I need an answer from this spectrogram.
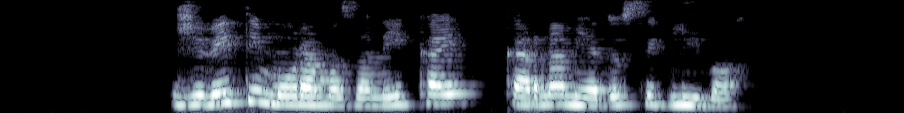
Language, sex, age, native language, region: Slovenian, female, 18-29, Slovenian, Central Slovenia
